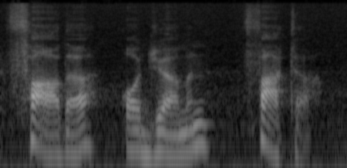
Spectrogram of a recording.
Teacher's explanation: the result in the Germanic languages is f, a labiodental fricative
